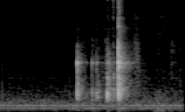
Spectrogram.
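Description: About a second in, four or five small hard clacks in quick succession, the last loudest, with a slight ring. It is a glass ink vial and plastic fountain-pen parts knocking together as they are handled and set down on the desk.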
